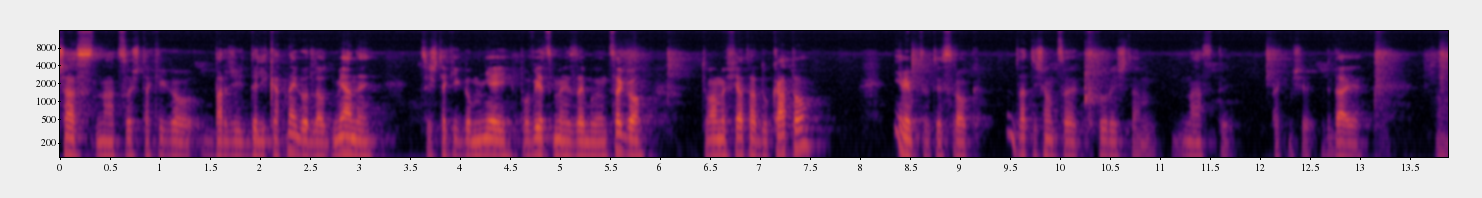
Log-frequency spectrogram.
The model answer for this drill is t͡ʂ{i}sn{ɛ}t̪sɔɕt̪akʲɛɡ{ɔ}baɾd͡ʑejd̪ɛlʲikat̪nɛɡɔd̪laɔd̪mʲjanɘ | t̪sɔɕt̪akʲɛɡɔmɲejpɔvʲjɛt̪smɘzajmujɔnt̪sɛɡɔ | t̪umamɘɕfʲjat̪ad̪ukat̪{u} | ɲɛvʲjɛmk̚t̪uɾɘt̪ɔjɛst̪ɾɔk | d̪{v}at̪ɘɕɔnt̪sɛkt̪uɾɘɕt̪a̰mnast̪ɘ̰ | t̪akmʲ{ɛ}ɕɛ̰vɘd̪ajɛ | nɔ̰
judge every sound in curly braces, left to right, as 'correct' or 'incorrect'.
incorrect: a, incorrect: a, correct, incorrect: ɔ, correct, incorrect: i

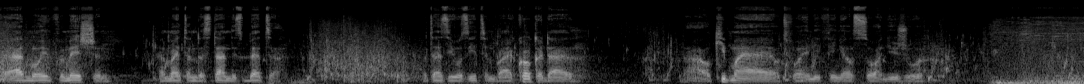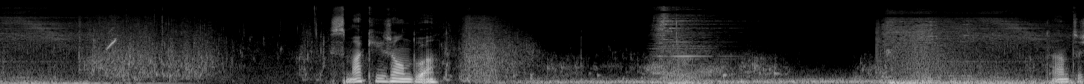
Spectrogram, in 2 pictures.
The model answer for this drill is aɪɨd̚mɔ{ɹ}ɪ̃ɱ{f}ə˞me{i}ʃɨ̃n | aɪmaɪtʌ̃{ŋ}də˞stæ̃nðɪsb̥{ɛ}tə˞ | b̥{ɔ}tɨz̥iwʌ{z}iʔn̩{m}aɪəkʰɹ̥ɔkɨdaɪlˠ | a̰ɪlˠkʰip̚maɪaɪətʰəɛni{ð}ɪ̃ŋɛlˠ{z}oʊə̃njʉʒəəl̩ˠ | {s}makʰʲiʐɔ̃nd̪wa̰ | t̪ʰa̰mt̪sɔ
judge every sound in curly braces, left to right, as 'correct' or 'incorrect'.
correct, correct, incorrect: ɪ, incorrect: n, correct, incorrect: ʌ, correct, incorrect: b, incorrect: θ, incorrect: s, correct

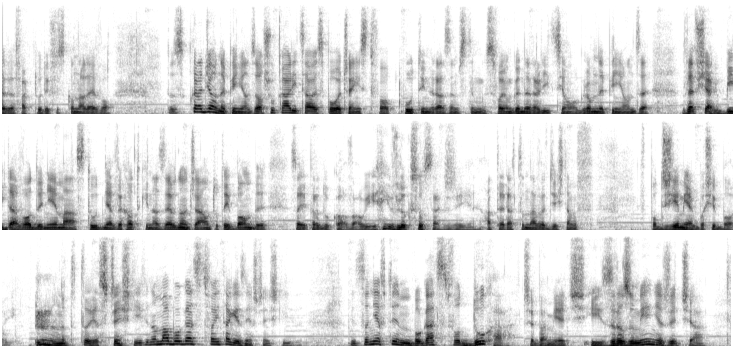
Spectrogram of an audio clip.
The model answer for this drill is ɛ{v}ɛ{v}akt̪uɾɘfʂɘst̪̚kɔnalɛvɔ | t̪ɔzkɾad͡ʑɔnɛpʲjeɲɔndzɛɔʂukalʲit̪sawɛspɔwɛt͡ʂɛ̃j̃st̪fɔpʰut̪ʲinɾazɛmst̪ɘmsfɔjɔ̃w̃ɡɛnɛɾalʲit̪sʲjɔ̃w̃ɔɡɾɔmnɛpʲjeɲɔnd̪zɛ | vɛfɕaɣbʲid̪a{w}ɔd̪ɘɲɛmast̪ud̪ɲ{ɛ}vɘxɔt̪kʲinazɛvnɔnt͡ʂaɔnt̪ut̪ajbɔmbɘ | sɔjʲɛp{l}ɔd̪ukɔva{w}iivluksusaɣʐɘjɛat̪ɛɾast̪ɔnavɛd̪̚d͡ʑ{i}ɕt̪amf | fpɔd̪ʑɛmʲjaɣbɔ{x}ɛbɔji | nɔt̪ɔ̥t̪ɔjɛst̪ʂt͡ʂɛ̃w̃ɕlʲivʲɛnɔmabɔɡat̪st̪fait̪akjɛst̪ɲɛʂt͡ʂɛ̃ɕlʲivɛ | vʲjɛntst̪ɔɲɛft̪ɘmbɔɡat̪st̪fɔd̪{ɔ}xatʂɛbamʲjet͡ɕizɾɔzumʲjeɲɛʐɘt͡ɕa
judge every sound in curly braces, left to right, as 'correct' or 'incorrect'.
correct, incorrect: f, incorrect: v, incorrect: a, incorrect: ɾ, correct, incorrect: e, incorrect: ɕ, incorrect: u

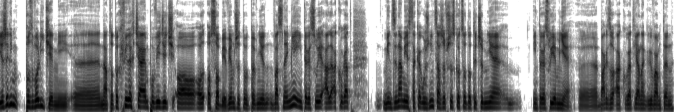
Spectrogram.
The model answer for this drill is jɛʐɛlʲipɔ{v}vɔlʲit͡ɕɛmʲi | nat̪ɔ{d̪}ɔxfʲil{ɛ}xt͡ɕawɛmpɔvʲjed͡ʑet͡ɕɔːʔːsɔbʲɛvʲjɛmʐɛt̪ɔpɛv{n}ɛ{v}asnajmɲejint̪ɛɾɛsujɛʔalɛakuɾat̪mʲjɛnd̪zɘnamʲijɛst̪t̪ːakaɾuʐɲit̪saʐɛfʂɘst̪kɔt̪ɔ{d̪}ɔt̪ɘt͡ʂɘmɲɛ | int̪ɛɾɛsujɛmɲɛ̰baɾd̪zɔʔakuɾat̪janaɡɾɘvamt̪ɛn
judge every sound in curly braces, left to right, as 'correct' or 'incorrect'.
incorrect: z, incorrect: t̪, correct, incorrect: ɲ, correct, correct

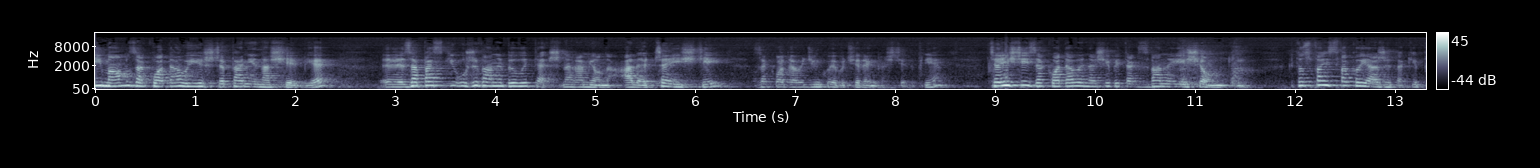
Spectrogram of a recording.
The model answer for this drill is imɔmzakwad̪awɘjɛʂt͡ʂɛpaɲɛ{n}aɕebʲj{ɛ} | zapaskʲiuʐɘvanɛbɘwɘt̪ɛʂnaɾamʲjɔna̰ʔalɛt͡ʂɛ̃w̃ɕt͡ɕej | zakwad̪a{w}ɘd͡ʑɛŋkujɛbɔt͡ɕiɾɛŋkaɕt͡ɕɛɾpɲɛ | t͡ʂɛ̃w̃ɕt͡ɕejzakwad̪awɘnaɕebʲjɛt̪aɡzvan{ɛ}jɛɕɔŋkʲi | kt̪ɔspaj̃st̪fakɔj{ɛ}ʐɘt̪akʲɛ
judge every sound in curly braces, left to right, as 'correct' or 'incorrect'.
correct, correct, correct, correct, incorrect: a

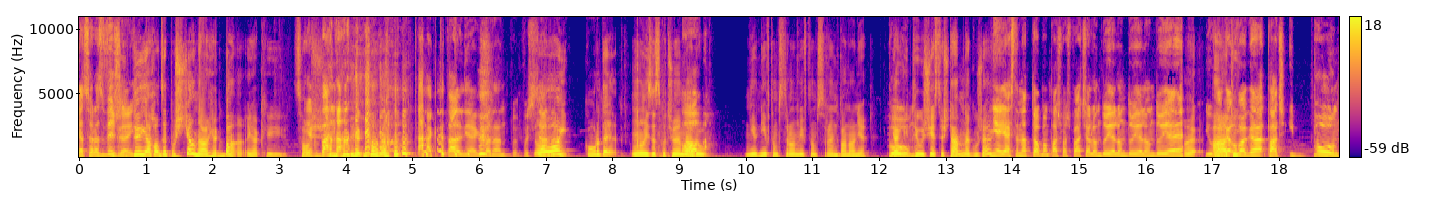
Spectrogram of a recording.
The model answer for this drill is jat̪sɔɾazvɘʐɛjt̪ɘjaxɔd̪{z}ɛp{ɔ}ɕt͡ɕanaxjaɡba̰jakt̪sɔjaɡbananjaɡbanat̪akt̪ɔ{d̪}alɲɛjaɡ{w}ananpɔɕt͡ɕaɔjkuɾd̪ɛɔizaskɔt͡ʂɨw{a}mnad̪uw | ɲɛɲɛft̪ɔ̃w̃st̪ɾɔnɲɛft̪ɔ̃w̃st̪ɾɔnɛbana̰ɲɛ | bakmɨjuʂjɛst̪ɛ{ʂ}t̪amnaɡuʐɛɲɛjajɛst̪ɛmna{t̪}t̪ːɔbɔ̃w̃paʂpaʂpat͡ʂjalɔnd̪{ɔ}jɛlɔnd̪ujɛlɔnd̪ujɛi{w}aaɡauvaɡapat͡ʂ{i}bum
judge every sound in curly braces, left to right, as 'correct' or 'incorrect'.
correct, correct, incorrect: t̪, incorrect: b, incorrect: ɛ, incorrect: ɕ, correct, incorrect: u, incorrect: u, correct

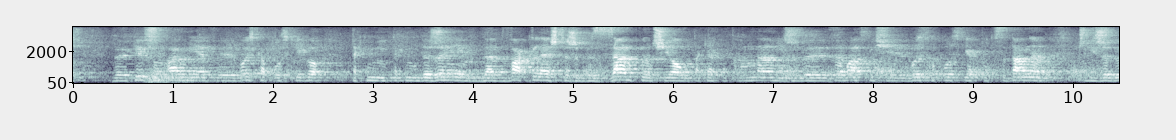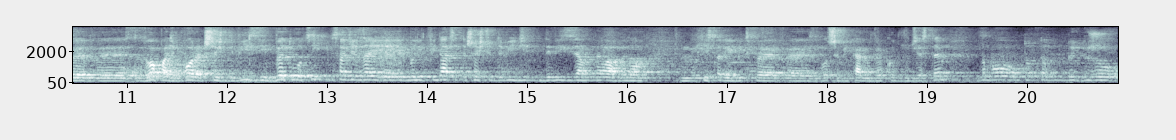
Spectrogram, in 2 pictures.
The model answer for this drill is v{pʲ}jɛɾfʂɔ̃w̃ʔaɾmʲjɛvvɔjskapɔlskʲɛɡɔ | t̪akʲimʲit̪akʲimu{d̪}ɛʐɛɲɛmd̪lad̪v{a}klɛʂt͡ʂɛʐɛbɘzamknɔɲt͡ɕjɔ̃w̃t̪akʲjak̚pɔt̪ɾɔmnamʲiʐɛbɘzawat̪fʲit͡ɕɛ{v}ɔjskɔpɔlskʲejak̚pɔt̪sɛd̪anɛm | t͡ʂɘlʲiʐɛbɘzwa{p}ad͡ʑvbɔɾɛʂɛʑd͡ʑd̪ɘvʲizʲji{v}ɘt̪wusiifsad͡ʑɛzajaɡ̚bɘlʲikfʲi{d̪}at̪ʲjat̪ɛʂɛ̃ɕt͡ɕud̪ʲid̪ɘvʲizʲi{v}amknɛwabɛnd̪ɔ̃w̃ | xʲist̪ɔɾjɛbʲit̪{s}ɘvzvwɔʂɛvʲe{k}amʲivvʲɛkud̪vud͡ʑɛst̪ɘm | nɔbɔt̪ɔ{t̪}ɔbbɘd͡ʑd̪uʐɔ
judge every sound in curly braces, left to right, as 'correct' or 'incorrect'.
correct, correct, correct, correct, correct, correct, correct, incorrect: z, incorrect: f, correct, correct

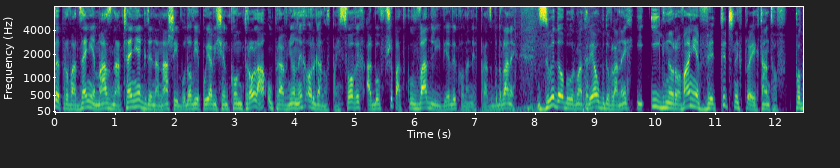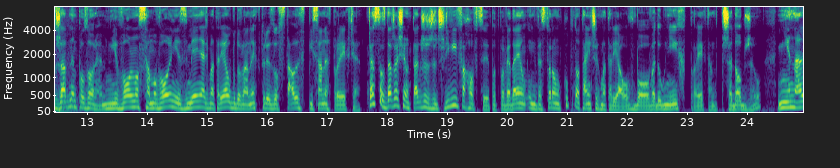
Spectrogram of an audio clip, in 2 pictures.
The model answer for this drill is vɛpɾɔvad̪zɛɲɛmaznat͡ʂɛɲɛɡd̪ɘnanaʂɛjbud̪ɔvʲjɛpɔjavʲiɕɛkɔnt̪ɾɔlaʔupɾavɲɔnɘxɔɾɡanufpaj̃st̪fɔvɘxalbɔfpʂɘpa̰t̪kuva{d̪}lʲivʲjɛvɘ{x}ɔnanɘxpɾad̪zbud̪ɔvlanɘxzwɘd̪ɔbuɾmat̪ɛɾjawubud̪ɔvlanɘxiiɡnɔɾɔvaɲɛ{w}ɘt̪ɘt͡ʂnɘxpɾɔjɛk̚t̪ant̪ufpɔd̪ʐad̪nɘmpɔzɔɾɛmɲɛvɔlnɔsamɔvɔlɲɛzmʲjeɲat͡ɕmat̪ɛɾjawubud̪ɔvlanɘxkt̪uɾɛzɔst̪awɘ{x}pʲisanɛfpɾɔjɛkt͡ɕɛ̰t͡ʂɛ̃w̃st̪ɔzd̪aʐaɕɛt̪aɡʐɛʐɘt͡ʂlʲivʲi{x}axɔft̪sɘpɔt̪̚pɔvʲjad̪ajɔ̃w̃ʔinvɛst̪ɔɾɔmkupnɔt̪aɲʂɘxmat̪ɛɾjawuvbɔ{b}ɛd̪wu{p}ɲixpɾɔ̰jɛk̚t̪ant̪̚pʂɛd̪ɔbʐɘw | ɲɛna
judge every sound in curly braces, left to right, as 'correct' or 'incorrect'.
correct, incorrect: k, incorrect: v, incorrect: f, incorrect: f, incorrect: v, incorrect: k

